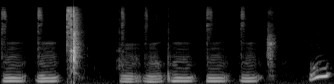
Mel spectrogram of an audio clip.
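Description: A Topo Chico bottle cap pops off with a sharp, brief hiss, fairly loud, surrounded by a man's rhythmic, drawn-out vocal sounds before and after.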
